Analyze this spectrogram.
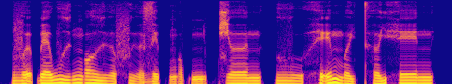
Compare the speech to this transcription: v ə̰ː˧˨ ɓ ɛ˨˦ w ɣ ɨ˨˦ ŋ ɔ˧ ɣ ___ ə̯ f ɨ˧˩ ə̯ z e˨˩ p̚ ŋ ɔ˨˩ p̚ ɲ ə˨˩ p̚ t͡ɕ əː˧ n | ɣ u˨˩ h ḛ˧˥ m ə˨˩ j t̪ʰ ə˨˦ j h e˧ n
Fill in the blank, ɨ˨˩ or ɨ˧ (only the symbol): ɨ˨˩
